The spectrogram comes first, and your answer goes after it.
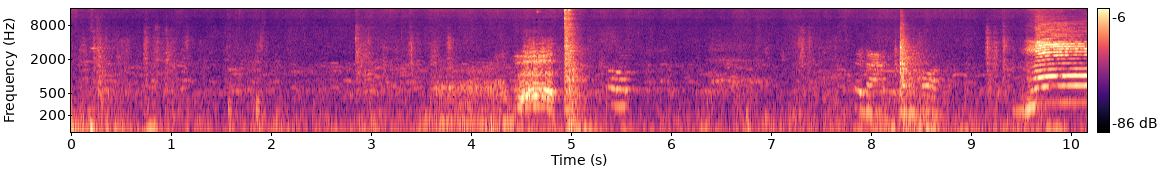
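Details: Sheep awaiting feed during daily chores at Ewetopia Farms in lambing season; a few scattered wavering bleats, one loud harmonic-rich bleat at the end, with farm clatter and faint background noise.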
